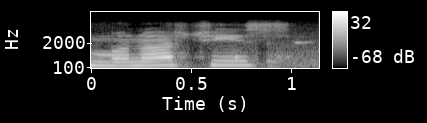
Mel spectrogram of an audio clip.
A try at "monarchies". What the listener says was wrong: monarchies. It is not a ch, it is k.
